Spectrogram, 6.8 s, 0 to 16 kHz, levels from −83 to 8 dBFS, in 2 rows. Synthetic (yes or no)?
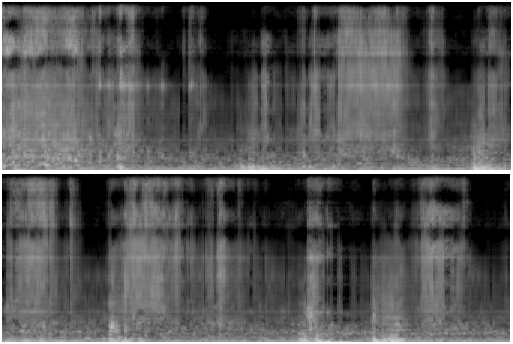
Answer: yes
